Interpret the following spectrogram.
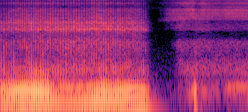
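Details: A sleeping retriever snores with a low, throaty rattle lasting about a second and a half, then falls to near silence broken only by a faint soft snuffle.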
